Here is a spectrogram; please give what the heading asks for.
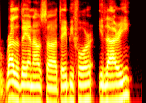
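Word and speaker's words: Illari: On Thursday, they announced, or rather, they announced day before, Ilari, or Iliari, if I want to pronounce it correctly, the new hero for Overwatch.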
